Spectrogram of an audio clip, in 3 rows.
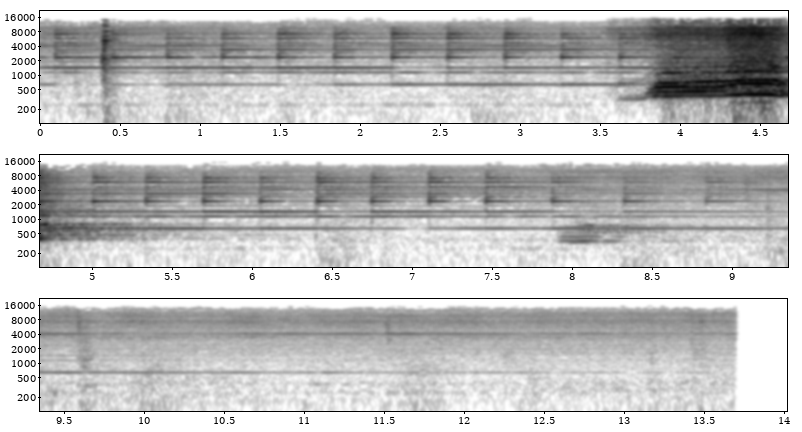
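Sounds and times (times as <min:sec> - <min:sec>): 
steam locomotive bell: 0:00.0 - 0:13.7
steam locomotive whistle: 0:03.6 - 0:05.5, 0:07.9 - 0:08.6.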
